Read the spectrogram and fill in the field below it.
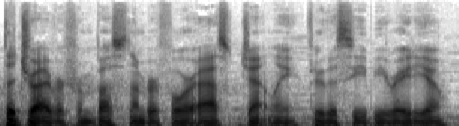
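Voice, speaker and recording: A man's voice: sits low, completely flat delivery, fairly quick, darkish tone. An American man in his thirties reading scripted comedic story narration as a podcast host. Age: 30s. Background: faint music.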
